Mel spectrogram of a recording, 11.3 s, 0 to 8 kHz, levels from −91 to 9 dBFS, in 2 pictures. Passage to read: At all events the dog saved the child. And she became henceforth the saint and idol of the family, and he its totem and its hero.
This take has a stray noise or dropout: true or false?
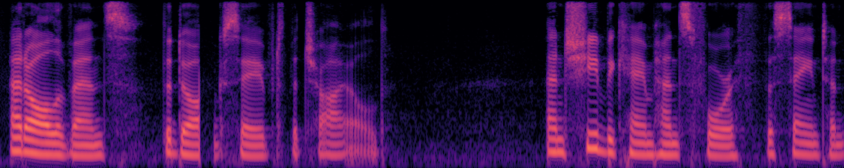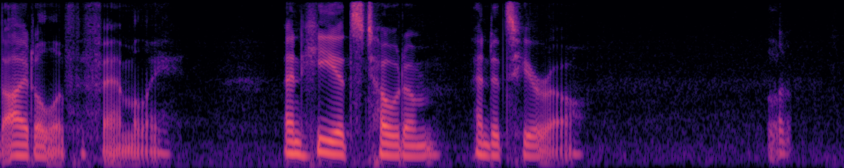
true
